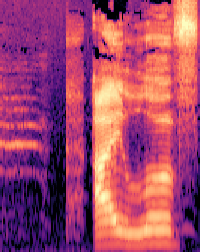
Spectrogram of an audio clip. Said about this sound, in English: Sorry if I'm going quiet. I've just been interrupted by a cat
